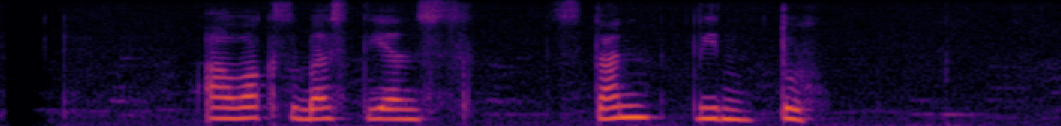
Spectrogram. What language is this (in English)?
Sundanese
